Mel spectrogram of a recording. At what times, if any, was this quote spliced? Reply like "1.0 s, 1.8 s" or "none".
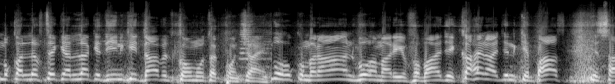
2.7 s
